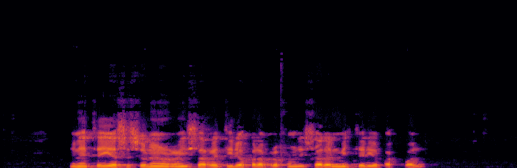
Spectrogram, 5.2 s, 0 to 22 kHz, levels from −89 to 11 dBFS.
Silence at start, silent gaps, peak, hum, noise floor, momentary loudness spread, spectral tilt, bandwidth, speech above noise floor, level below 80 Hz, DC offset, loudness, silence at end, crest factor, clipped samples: 0.7 s; none; -2 dBFS; none; -76 dBFS; 7 LU; -5.5 dB/octave; 7.6 kHz; 57 dB; -64 dBFS; under 0.1%; -19 LUFS; 0.95 s; 18 dB; under 0.1%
